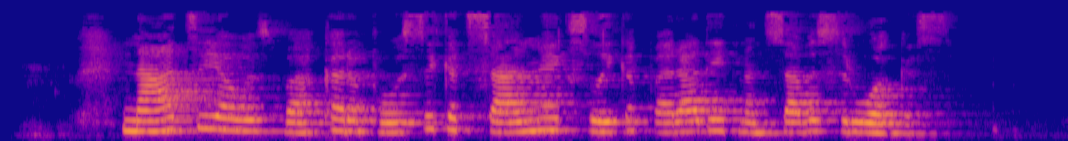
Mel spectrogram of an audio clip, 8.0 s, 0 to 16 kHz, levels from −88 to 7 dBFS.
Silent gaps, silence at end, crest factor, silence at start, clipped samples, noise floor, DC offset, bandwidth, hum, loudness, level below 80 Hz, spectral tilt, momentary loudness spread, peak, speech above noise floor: none; 0.95 s; 16 dB; 0.65 s; under 0.1%; -74 dBFS; under 0.1%; 11.5 kHz; none; -26 LUFS; -76 dBFS; -3.5 dB/octave; 8 LU; -10 dBFS; 49 dB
